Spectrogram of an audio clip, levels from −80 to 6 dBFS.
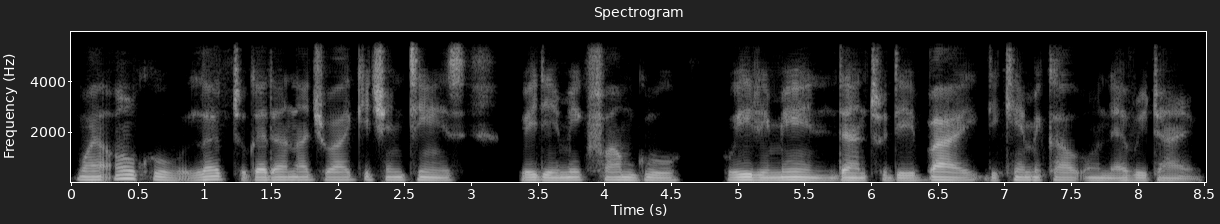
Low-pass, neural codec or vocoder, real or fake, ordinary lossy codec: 5.4 kHz; codec, 16 kHz, about 1 kbps, DyCAST, with the encoder's durations; fake; none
